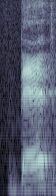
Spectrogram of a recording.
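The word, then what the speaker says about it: Bath: The wife of बैथ, बैथ बोलना है, pronunciation ठीक करनी है।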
